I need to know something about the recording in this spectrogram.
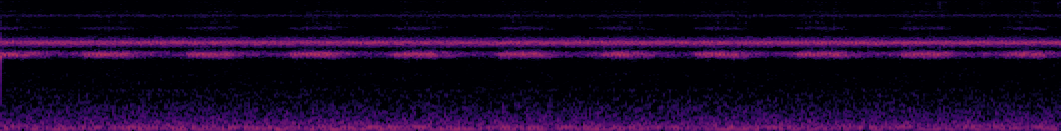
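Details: Nighttime summer chorus in Boulder, Colorado's Chautauqua open space: Snowy Tree Crickets give regular high chirps about two each second while Four-spotted Tree Crickets hold an unbroken trill above, with faint low background hum.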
